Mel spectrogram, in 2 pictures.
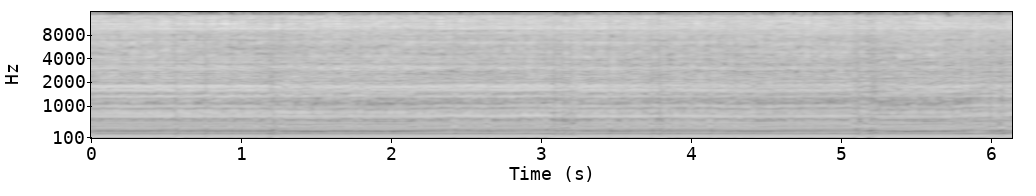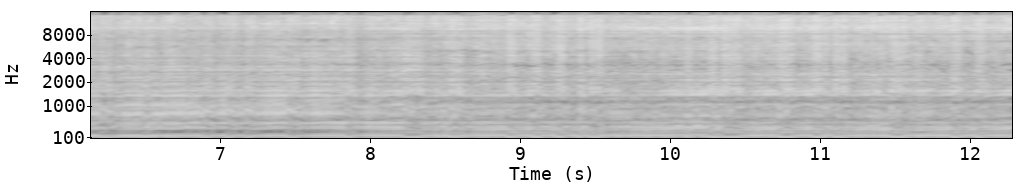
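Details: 1986 Yamaha YFM Moto-4 200 single-cylinder ATV after carb work, warm: drone climbs and hangs at raised speed rather than returning to idle; tight throttle cable noted, owner suspects sticking needle valve.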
